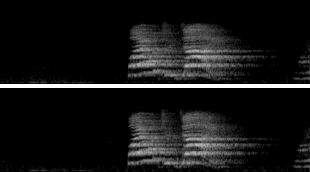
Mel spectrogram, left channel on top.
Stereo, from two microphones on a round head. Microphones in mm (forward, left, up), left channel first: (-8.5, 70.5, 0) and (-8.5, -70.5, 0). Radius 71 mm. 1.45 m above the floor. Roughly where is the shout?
Right.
